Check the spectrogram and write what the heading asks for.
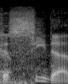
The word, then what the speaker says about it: Casita: Casita, that's how you pronounce his name.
